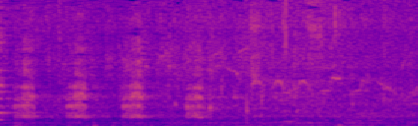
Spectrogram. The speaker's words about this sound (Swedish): Är det flamingos? Bra gissningar. Yes, där har vi den. Flamingos! Det är flamingos, det är rätt.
